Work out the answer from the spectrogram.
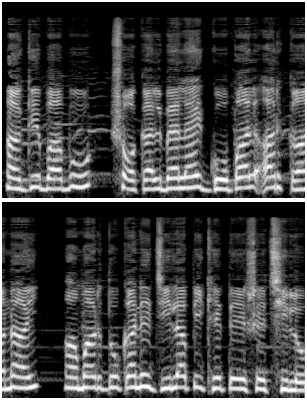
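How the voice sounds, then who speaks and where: A timid cartoon sweet-shop keeper acted by a man, with a very high voice for a man. He sounds anxious and humble, pleading deferentially over light background music. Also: fairly even intonation, a little slow. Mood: anxious, aggrieved. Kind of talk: animated cartoon voice acting in Bengali moral story.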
